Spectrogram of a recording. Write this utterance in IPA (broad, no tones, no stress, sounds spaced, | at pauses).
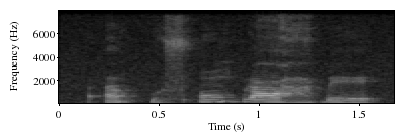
ʔ ã p k͡p o̤ s ʔ õ k͡p ɨ ʕ a̤ ɓ e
